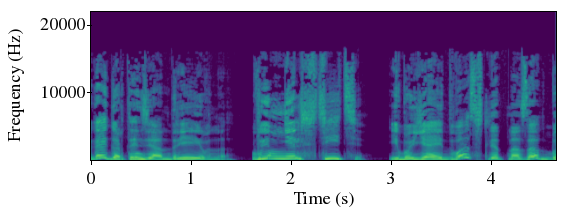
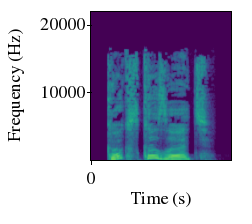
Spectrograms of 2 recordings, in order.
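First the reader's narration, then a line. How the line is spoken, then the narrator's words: Deep sigh, then fervent. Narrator (Russian): глубоко вздохнул Башмачников и с жаром заговорил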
